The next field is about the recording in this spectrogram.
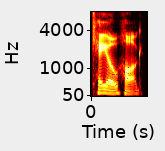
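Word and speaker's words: Quahog: The name is pronounced Ko Hog, and it is the name of a clam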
